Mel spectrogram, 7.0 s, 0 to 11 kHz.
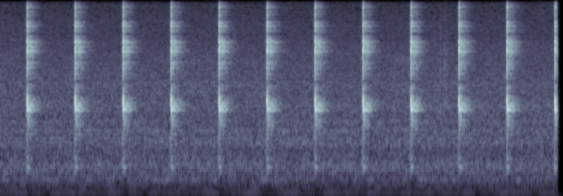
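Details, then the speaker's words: AED training demonstration after a delivered shock: sharp, evenly spaced metronome ticks at about 100 a minute pacing chest compressions, 30 compressions alternating with 2 rescue breaths during CPR. "ทำการปั๊มหัวใจ30ครั้งสลับกับการช่วยหายใจ2ครั้ง"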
